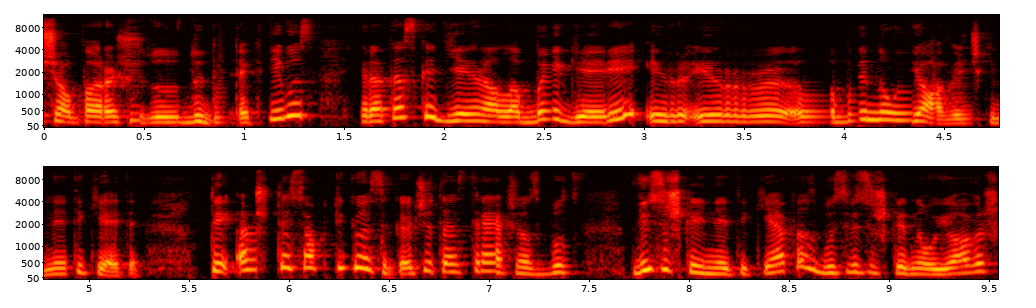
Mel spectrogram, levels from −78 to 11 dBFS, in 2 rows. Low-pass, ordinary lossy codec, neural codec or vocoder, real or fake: 10.8 kHz; Opus, 64 kbps; none; real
